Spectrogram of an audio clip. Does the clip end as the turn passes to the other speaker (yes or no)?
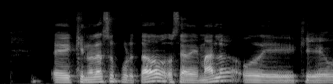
yes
